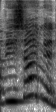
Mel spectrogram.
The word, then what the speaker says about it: bisogno: Bisogno, pronuncia bisogno, sempre com aquele som de NH, igual a gente viu lá no comecinho e tem aqui de novo o signora. Então, GN, som de NH.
